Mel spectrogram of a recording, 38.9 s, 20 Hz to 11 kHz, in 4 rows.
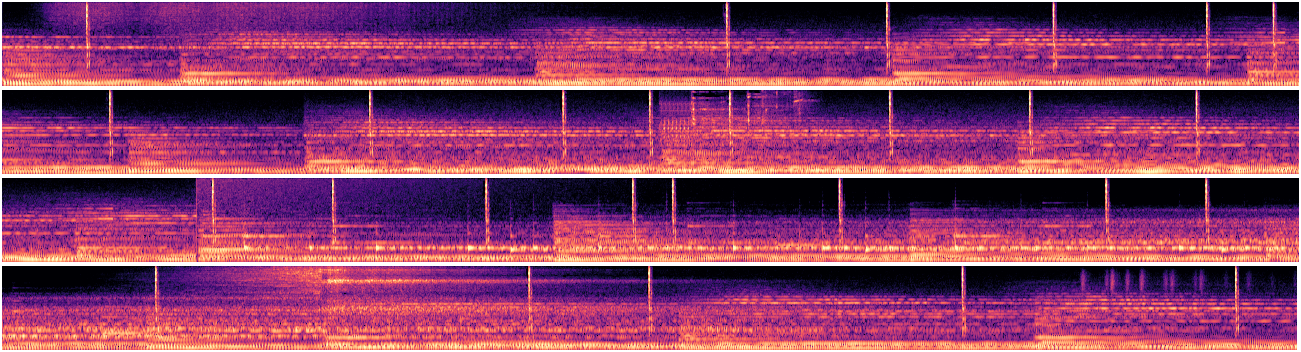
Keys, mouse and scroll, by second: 0.4 ctrl+Num_Lock, 0.7 click, 14.6 click, 14.9 shift+Page_Down, 15.2 shift+click, 16.2 Escape, 16.4 click, 17.5 shift+click, 18.7 click, 21.4 F3, 21.8 F2, 22.0 click, 24.9 Return, 25.8 click.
